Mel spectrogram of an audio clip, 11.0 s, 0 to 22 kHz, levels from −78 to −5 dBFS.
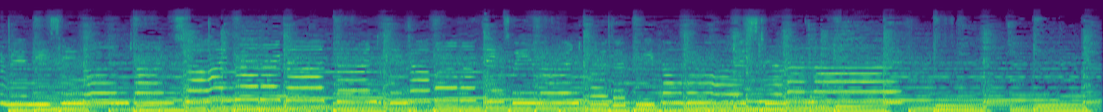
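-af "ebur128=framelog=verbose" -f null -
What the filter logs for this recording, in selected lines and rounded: Integrated loudness:
  I:         -13.7 LUFS
  Threshold: -23.7 LUFS
Loudness range:
  LRA:         1.3 LU
  Threshold: -33.6 LUFS
  LRA low:   -14.5 LUFS
  LRA high:  -13.2 LUFS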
